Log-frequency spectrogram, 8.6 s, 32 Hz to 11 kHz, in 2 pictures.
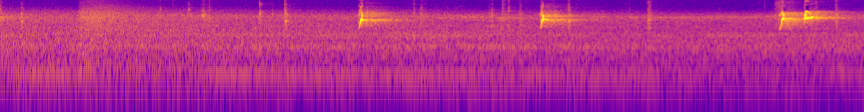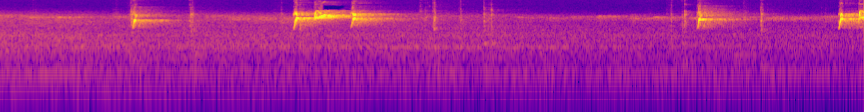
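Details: High, short, liquid chirps from a grey-crowned goldfinch, recorded in 2019, spaced irregularly about once a second, some doubled, over a steady low hum and hiss.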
